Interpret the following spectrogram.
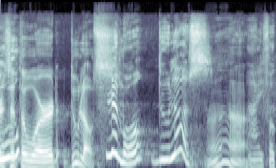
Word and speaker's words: doulos: Okay, the word is doulos. Le mot doulos en grec. So D-O-U-L-O-S. Ça se Okay, prononce comme ça. doulos.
